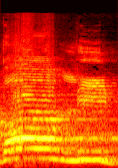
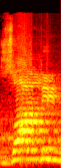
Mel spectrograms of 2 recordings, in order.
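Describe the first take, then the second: First: The word begins with a d sound. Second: The word begins with a j sound. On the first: The speaker calls it right. "আসলে উচ্চারণটা দলিন" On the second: The speaker calls it wrong. "জলিন না, জলিন পড়লে বরং নামাজি হবে না"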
